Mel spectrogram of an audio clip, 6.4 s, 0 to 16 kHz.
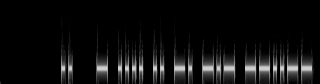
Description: Morse code, heard as a keyed tone, about 17 wpm, 700 Hz. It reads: I THINK,
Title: Sentences from Top 1000 Words - Review Part 5 - 17wpm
